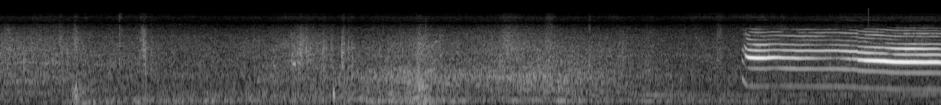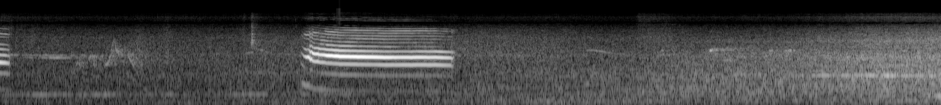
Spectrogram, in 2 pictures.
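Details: Brown tabby stray cat outdoors at a convenience store parking lot in Japan: two long, strained meows about three seconds apart, the second louder and bending downward, with a faint low hum and distant traffic underneath.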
